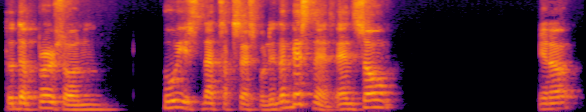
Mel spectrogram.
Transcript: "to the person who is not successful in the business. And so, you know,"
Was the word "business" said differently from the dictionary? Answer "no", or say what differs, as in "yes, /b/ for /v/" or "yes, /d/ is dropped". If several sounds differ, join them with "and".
yes, /s/ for /z/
